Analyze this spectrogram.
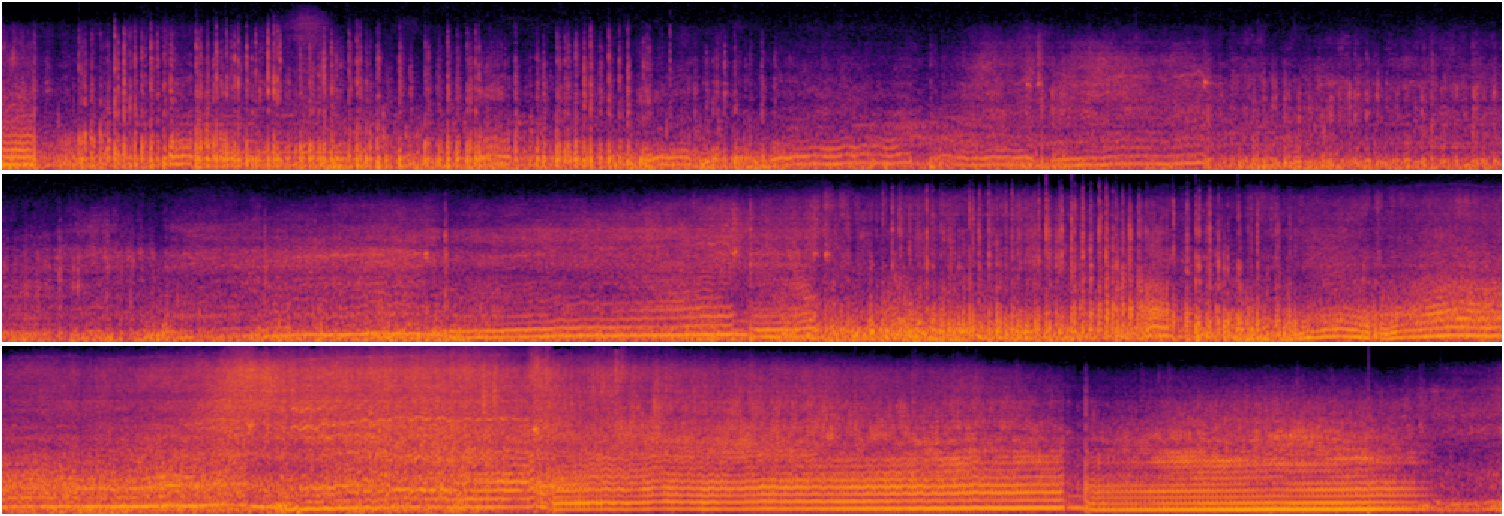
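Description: A rally car engine roars and revs, rising and falling in pitch as it shifts gears.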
